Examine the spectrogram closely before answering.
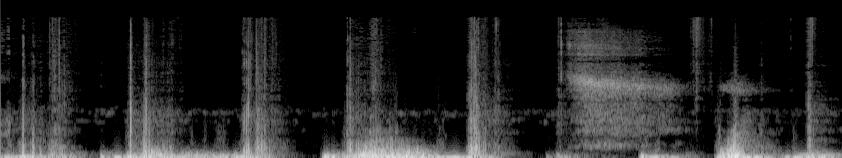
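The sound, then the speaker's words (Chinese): Slow breathing in and out, a series of audible inhalations and exhalations separated by short pauses, with one softer, airy hiss among them. “吸气，吐气，”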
